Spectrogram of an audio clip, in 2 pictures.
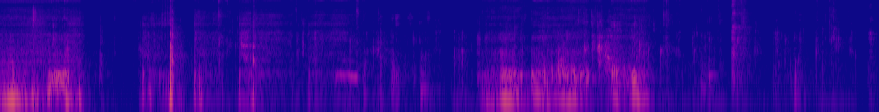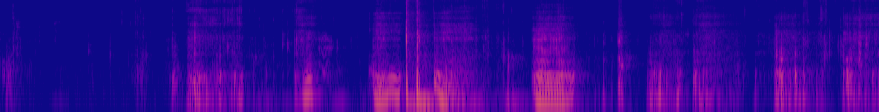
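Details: French bulldog Mimosa munching peanut butter flavored dog treats; crunchy chewing bursts, a quiet lull mid-way, then louder wet chomping resumes.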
